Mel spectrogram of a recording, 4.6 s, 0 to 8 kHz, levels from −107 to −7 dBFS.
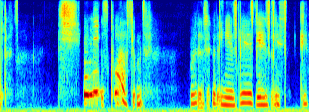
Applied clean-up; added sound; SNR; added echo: neural diffusion model UNIVERSE++.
